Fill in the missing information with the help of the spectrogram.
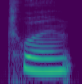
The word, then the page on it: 纯: chún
